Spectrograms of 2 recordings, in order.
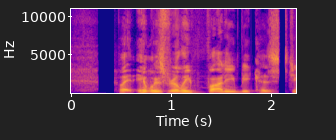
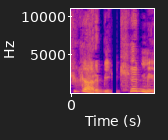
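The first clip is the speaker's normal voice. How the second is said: high, incredulous "you gotta be kidding me"; retold frustration, pitched up; exasperated disbelief; 8 semitones higher, much faster than usual. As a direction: let the disbelief pop up high. Exasperated at finding nothing.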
